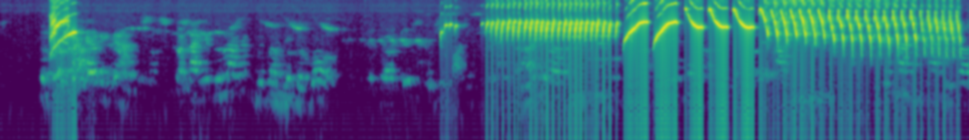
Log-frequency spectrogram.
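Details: Canary song played to encourage other canaries to sing: a few faint sounds and a short sweep at first, then a steady high trill, falling whistled sweeps and a long fast rattling trill in the second half.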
